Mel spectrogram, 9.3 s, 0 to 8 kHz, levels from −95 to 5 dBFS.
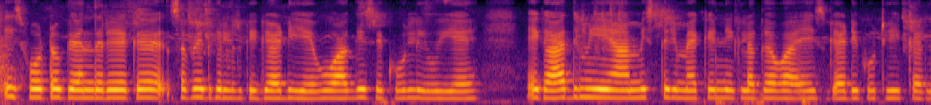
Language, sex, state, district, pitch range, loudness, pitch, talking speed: Hindi, female, Rajasthan, Bikaner, 215-230 Hz, -17 LUFS, 220 Hz, 195 wpm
